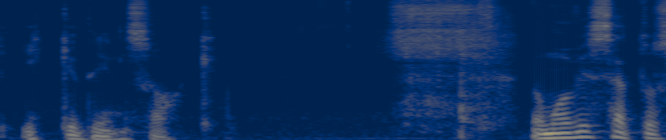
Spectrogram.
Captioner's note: mother sniffs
